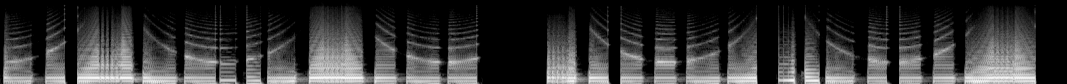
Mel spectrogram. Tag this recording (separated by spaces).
electric piano 60bpm electronic slow-release metallic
